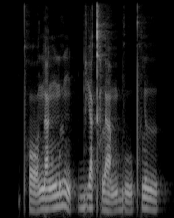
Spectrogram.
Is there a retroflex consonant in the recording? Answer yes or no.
no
